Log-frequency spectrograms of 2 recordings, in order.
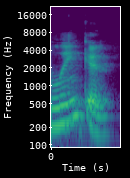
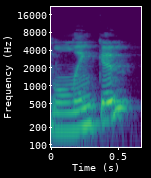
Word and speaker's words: Lincoln: So, here I did tell you you need to learn how to spell that word Lincoln. Okay, it has that tricky little L in there.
